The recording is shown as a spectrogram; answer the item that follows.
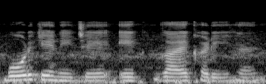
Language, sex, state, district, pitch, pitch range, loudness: Hindi, female, Rajasthan, Bikaner, 175 Hz, 170-195 Hz, -15 LUFS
